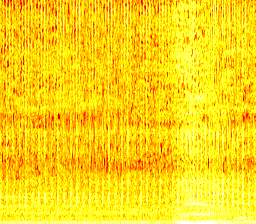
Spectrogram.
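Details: Daewoo Nexia: sharp regular ticking knock about four per second riding over the idle and not fading; engine knock, cause unknown.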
